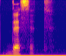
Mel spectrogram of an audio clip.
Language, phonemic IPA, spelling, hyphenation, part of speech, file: Serbo-Croatian, /dêset/, deset, de‧set, numeral, Sr-deset.ogg
- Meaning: ten (10)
